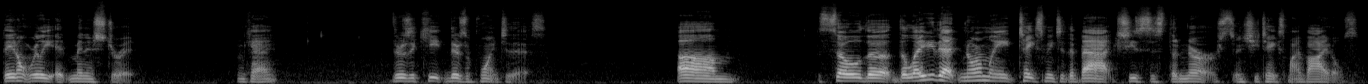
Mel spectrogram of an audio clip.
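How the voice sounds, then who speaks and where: Gravelly guy venting on his vlog, keeps repeating himself, fed up. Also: mid-range voice, unhurried, pauses often, a bit bright. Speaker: vlogger. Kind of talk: casual ranting story to camera.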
